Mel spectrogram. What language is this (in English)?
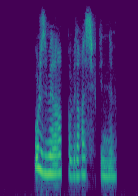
Kabyle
